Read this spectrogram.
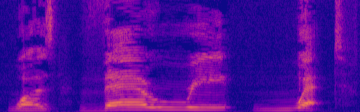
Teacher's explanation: remember very starts with a V sound followed by a strong R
